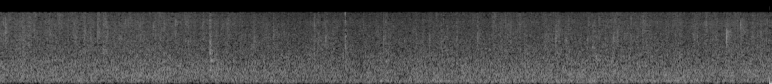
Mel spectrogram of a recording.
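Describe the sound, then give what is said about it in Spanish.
Steady rain pours down onto city streets, a dense, even hiss with faint drips and patters throughout, continuous, with no voices. “Salí del bar y me puse un poco a mirar las calles simplemente con la lluvia.”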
